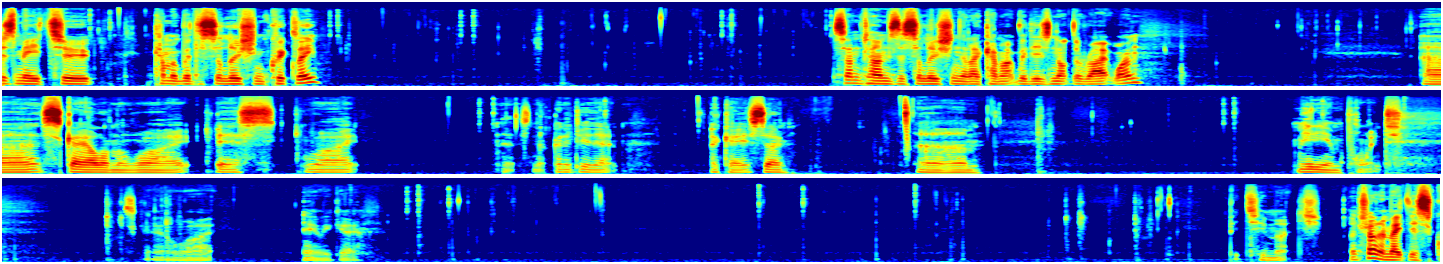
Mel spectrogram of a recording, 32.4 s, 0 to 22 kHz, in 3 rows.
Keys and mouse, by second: 0.7 middle click, 2.3 click, 3.3 shift+click, 12.2 s, 12.9 y, 14.2 click, 14.7 ctrl+z, 15.2 middle click, 20.5 middle click, 22.2 s, 22.7 y, 24.5 click, 24.8-27.1 middle drag, 27.4 middle click, 29.4 s, 29.9 y, 32.1 click.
